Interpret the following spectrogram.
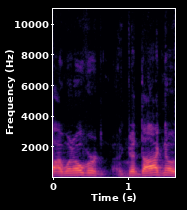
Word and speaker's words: Guadagno: Guadagno is how you pronounce her last name according to the websites.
